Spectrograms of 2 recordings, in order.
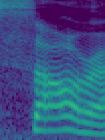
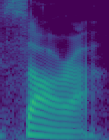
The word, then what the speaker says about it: Sara: So my first question is, do you pronounce it Sara, or is that just the American way? Is it Sara? It's Sara, actually, okay. yeah. Okay, so even in America, we should say Sara.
